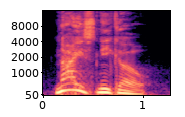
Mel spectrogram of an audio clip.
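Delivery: loud radio-broadcast announcer voice. Saying a short greeting: sounds like a radio broadcast. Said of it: "Why you sound like you're on the broadcast?".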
